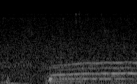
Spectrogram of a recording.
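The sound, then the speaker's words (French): Rain hissing and pattering as a steady, even wash of noise, joined partway through by a low sustained hum that holds to the end. “Ah, comment on enlève la pluie là? Mais ça marche avec la pluie, hein.”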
